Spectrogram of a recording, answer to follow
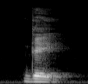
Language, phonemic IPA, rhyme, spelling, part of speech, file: Dutch, /deː/, -eː, d, character, Nl-d.ogg
- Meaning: The fourth letter of the Dutch alphabet, written in the Latin script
